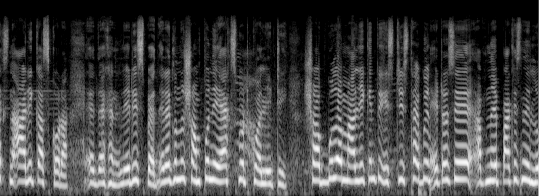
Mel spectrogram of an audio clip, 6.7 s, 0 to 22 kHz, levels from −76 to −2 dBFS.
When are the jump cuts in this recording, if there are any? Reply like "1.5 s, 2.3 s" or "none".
1.1 s, 5.4 s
